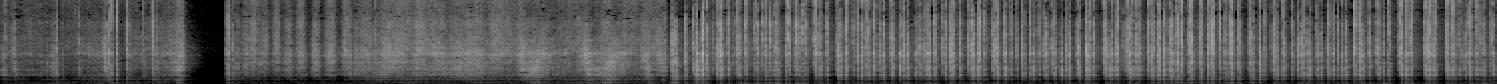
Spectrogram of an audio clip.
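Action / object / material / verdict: tap / varnished wooden tabletop tapped and scratched with acrylic nails / varnished wood / none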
